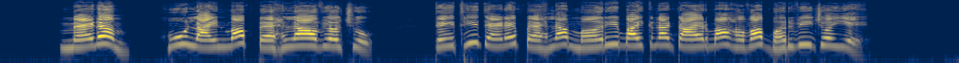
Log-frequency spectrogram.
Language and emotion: Gujarati, angry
